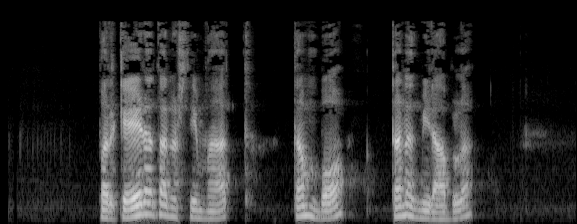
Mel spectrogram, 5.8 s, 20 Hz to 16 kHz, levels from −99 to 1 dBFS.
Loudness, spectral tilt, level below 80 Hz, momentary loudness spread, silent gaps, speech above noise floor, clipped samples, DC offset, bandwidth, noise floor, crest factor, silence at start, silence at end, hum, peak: -24 LUFS; -5.5 dB/octave; -76 dBFS; 12 LU; none; 51 dB; under 0.1%; under 0.1%; 11.5 kHz; -75 dBFS; 24 dB; 1 s; 1.05 s; none; -4 dBFS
